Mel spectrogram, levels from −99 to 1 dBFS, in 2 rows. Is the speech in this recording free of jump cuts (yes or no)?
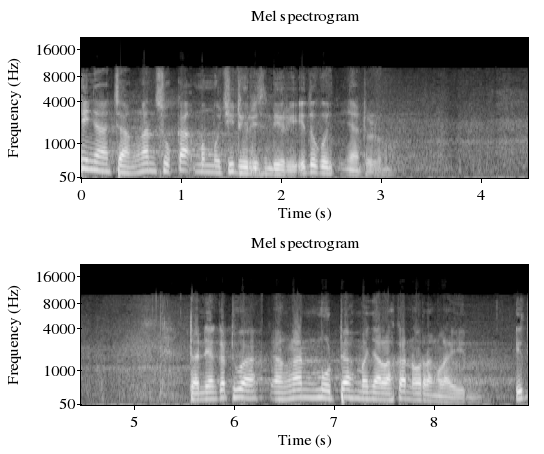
yes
